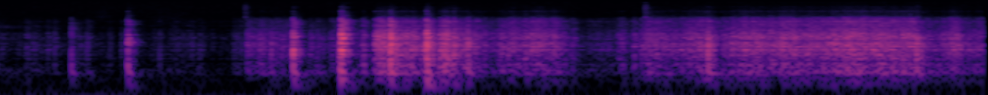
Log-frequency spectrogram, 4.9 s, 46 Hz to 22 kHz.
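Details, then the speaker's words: Hallicrafters SX-42 receiver with RF amplifier tubes pulled: irregular sharp pops and crackles over hiss, worsening with sensitivity control setting; suspected silver mica disease or noisy resistors. "that sounds like a silver mica disease on something and it gets worse depending on where the where you put the uh sensitivity"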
